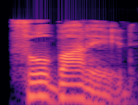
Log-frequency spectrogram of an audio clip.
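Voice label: "full bodied", American English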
